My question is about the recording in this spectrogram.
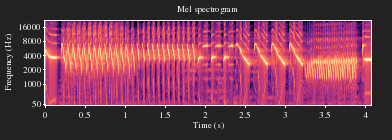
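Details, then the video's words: Long lively canary song used as a tutor for beginner songbirds: a fast buzzy trill lasting almost two seconds, bright chips, several quick falling whistles, then a harsh rolling buzz and a final sharp note. "Kicau Burung Kenari 86 II GACOR PANJANG Cocok untuk Masteran"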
